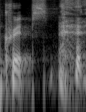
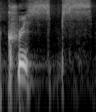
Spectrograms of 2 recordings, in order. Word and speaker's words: crisps: My wife does as well because she's a Spanish speaker and she she'll say, "Um, can I have some crips?" It's crisps. Crisps. That's the word.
